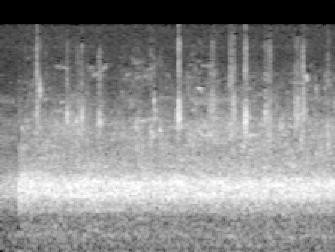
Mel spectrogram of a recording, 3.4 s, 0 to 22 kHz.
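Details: Large spring gathering of sandhill cranes at Rowe Sanctuary, Gibbon, Nebraska, April 4, 2015, via crane camera: a steady roar of overlapping rattled calls from countless birds, with brief sharper notes poking out above the din.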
